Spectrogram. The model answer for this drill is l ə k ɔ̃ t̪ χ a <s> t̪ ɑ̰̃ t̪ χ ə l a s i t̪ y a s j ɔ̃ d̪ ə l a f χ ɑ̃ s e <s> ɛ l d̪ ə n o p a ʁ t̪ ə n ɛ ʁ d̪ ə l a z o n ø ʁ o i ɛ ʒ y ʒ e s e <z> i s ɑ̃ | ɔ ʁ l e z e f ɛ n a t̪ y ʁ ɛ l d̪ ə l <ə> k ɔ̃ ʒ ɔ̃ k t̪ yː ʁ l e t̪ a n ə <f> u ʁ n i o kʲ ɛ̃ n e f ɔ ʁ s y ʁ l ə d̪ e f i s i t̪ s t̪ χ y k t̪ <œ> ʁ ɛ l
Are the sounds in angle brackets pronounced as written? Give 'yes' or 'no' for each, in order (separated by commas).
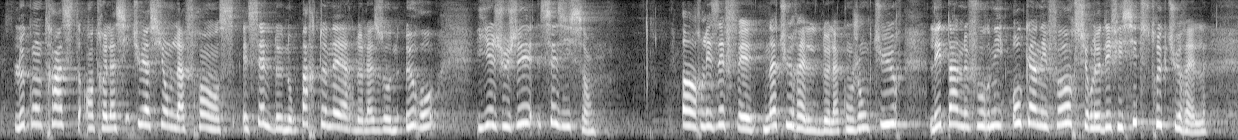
yes, yes, yes, no, yes, no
